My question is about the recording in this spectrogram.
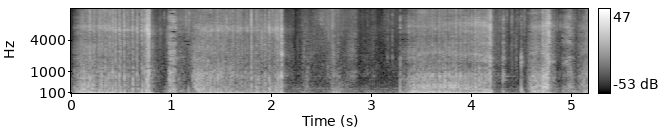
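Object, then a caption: Olive-oil soap bar cut with a knife. A utility knife cuts and scrapes shavings off the side of a dry, solid green olive-oil soap bar held in the hand. The result is dry, crunchy scraping and tearing in low-heavy bursts with a sharp snap near the start and brief quiet gaps between strokes.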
